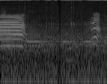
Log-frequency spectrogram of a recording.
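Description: High-pitched shouting at a youth football game as the teams set at the line: one long held shout in the first half second, then a short rising shout near the end.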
